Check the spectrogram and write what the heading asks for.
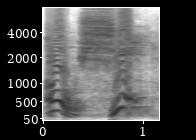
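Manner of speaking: high-pitched exclamation, re-enacted; reliving a startled cry on a plane; retold loud outburst. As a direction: blurt it out high in mock shock. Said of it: "I quite loudly went".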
